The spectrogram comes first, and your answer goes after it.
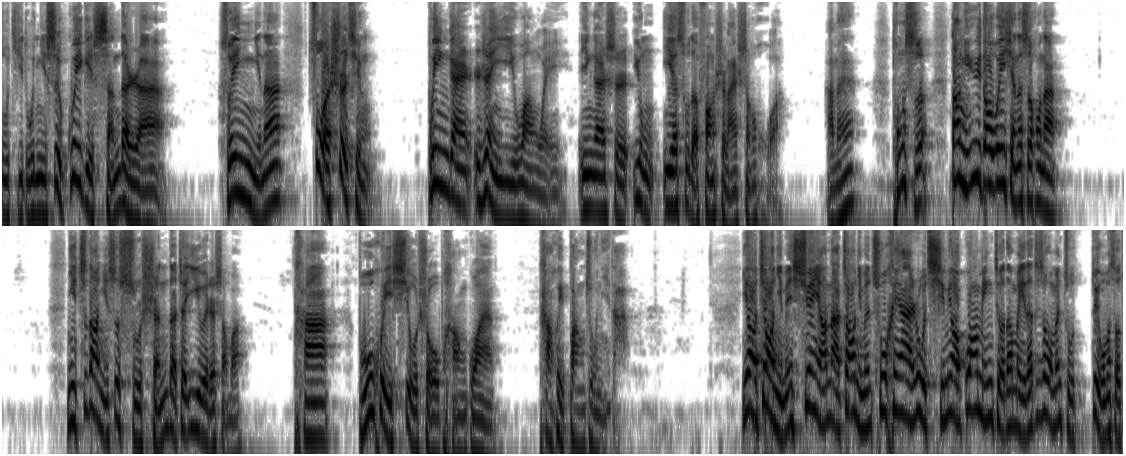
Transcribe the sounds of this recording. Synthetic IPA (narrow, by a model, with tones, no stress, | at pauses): u˧˥˩t͡ɕi˥t̪u˥ni˨˩ʂɻ̩˥˩kwe˥ɪke˨˩ɪʂə˧˥nd̪ə˧ɻə˧˥n | swɔ˧˥i˧ni˨˩nə˦ | t͡swɔ˥˧ʂɻ̩˥˩t͡ɕʰi˨˩ŋ | pu˧˥i˥ŋka˥ɪɻə˥˧ni˥˧wɑ˥˩ŋwḛ˧˥ɪ | i˥ŋka˥ɪʂɻ̩˥˧jʊ˥˩˧ŋjɛ˥su˥d̪ə˨fɑ˥ŋʂɻ̩˥˩la̰˧˥ɪʂɤ˥ŋxwɔ̰˧˥ | a̰˧˩mə˥˩n | t̪ʰʊ˧˥ŋʂɻ̩˧˥t̪ɑ˥ŋni˨˩y˥˧t̪ɑ˥˩ʊwe˥ɪɕjɛ˨˩nd̪ə˦ʂɻ̩˧˥xo˥˧ʊnə˩ | ni˨˩ʈ͡ʂɻ̩˥t̪ɑ˥˩ʊni˨˩ʂɻ̩˥˩ʂu˨˩ʂə˧˥nd̪ə˧ʈ͡ʂɤ˥˧i˥˧we˥˩ɪʈ͡ʂə˩ʂə˧˥nmə̰˧ | t̪ʰa˥ | pu˧˥xwe˥˧ɪɕjo˥˩ʊʂo˥˩ʊpʰɑ̰˧˥ŋkwa̰˥n | t̪ʰa˥xwe˥˩ɪpɑ˥ŋʈ͡ʂu˥˩ni˨˩d̪ə̥˦ | jɑ˥˧ʊt͡ɕjɑ˥˩ʊni˨˩mə˦nɕɥɛ˥njɑ˧˥ŋna˨˩ʈ͡ʂɑ˥ʊni˨˩mə˧˦nʈ͡ʂʰu˥xe˥ɪa˥˧nɻu˥˩t͡ɕʰi˧˥mjɑ˥˩ʊkwɑ˥ŋmi˧˥ŋʈ͡ʂɤ˨˩d̪ə˦me˨˩ɪd̪ə˦ʈ͡ʂɤ˥˧ʂɻ̩˥˩wɔ˨˩mə˦nt͡su˨˩t̪we˥˩ɪwɔ˨˩ə˦nswɔ˨˩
